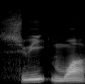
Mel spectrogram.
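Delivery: slow, deliberate, each word drawn out with care. Passing on what the Lord says this morning: spoken slowly. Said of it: "je le dis lentement".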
